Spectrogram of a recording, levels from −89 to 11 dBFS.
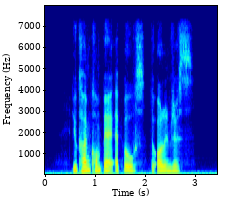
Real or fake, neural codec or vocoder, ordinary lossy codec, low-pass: fake; autoencoder, 22.05 kHz, a latent of 192 numbers a frame, VITS, trained on many speakers; AAC, 48 kbps; 7.2 kHz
